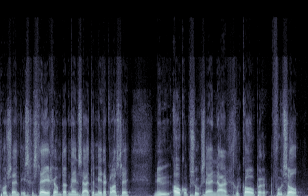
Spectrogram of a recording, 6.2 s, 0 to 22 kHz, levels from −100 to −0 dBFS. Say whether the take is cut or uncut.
uncut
